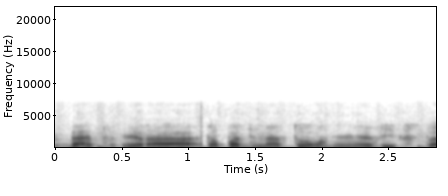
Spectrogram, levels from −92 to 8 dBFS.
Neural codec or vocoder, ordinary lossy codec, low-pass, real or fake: codec, 16 kHz, 16 kbps, FunCodec, trained on Chinese and English, 50 frames a second; AAC, 32 kbps; 7.2 kHz; fake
